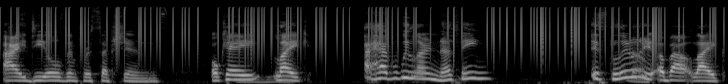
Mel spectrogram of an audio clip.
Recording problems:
crackle, like an old record; loud; 4 dB below the speech

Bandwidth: 15 kHz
